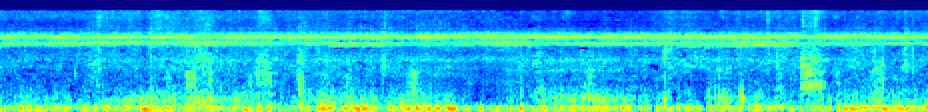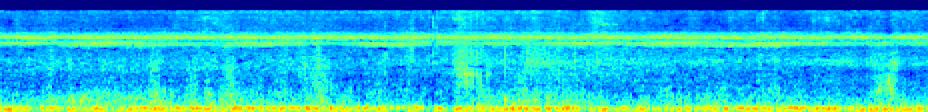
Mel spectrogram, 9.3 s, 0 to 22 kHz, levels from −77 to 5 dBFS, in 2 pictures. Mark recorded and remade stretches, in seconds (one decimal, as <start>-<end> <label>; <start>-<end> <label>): 0.0-2.0 recorded; 2.0-2.6 remade; 2.6-8.8 recorded; 8.8-9.3 remade

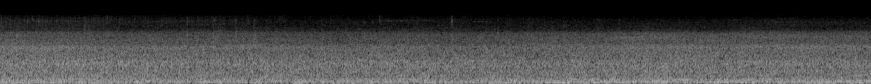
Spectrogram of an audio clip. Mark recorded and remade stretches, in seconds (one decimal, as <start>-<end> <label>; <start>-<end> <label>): 0.0-8.7 recorded

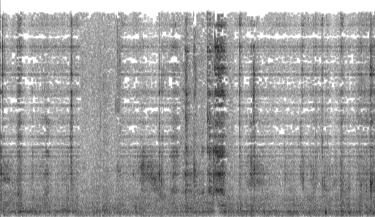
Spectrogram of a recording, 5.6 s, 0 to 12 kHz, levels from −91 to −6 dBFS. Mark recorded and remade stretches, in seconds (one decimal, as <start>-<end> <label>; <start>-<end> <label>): 0.0-1.2 remade; 1.2-1.8 recorded; 1.8-2.7 remade; 2.7-3.5 recorded; 3.5-5.6 remade

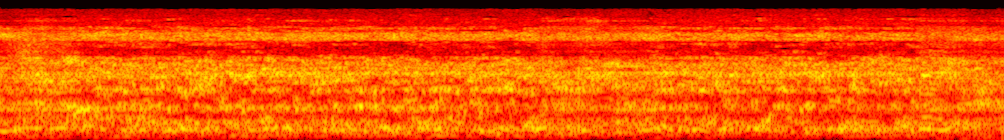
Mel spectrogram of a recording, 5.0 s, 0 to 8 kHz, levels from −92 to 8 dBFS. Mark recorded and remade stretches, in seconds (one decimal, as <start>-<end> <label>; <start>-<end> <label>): 0.0-0.4 remade; 0.4-2.7 recorded; 2.7-3.3 remade; 3.3-4.6 recorded; 4.6-5.0 remade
